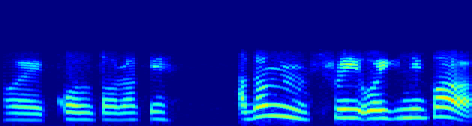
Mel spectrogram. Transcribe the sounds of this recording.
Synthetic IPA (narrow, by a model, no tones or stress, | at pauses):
ɦojkɔltɔɹakɛ | adɔmsʰɹiojkinikɔ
